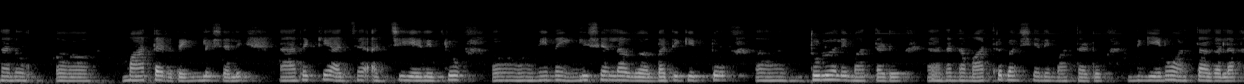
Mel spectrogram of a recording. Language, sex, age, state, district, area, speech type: Kannada, female, 18-30, Karnataka, Hassan, urban, spontaneous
